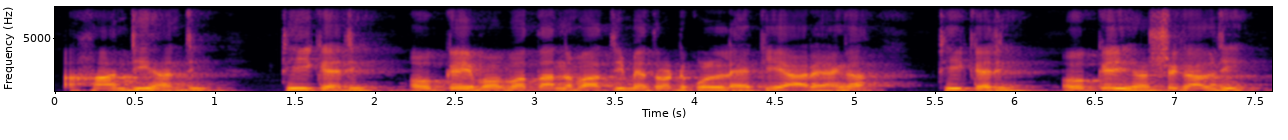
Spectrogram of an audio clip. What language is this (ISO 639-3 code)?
pan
